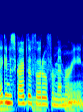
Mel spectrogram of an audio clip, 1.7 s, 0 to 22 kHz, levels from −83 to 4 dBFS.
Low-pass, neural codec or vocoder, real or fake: 7.2 kHz; none; real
